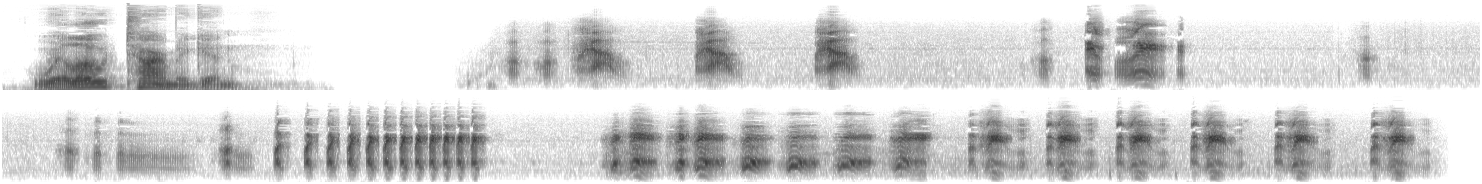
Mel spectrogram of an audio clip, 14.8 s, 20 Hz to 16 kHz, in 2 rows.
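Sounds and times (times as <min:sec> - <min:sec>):
Willow Ptarmigan calling in the Western USA: 0:02.4 - 0:04.4, 0:05.1 - 0:06.0, 0:06.7 - 0:14.6.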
